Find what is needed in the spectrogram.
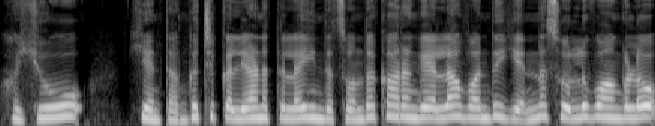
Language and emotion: Tamil, fearful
